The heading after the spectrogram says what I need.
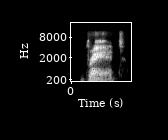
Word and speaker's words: read: terms of pronunciation uh read only changes in terms of the spelling read r-e-a-d red r-e-a-d it changes in terms of sorry it doesn't change in terms of spelling but it changes in terms of pronunciation read red read red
